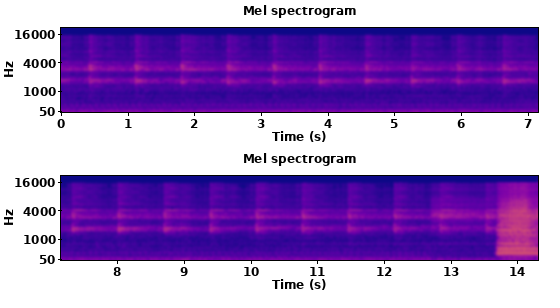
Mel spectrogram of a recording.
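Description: Grade crossing bell ringing steadily, about two and a half strokes a second, over the low rumble of Norfolk Southern freight locomotives passing. Near the end a short, loud locomotive horn blast sounds, then cuts off.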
